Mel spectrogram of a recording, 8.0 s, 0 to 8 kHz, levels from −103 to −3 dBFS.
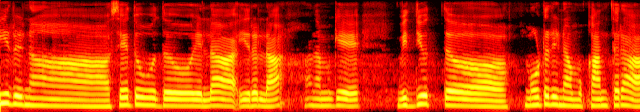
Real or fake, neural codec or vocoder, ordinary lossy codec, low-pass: real; none; none; none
